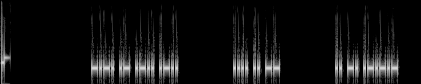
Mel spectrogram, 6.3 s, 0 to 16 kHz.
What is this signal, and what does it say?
Morse code, heard as a keyed tone, about 40 wpm, 700 Hz. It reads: CALL HIM IN.
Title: 4x Word-Spacing - Sentences from Top 100 Words - 40wpm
